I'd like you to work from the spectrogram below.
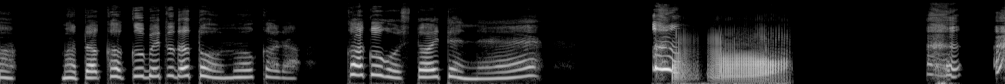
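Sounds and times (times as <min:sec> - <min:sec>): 
speech: 0:00.6 - 0:05.5, 0:06.5 - 0:07.5, 0:09.3 - 0:09.6
fart: 0:06.6 - 0:08.0.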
